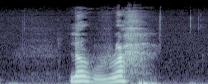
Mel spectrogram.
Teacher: را کے اوپر تشدید کی وجہ سے اور را کے اوپر زبر کی وجہ سے را کو موٹا بھی کرنا ہے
